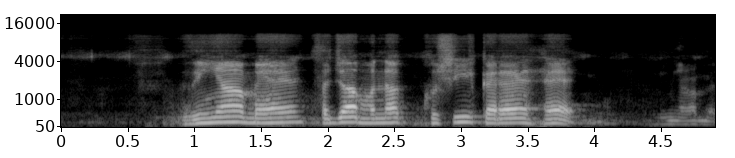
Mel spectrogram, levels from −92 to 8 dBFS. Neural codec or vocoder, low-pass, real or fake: codec, 32 kHz, 1.9 kbps, SNAC; 10.8 kHz; fake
